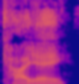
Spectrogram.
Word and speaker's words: Calle: Then Sasha, I've heard her now pronounced Kaye. I'm not really sure how you get that from Calle. It's the sound that the double L makes in like Spanish or other South American languages.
